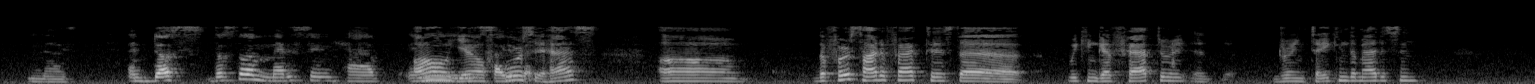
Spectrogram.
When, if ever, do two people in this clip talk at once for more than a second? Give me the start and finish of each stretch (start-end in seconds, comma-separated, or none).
4.1-5.6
